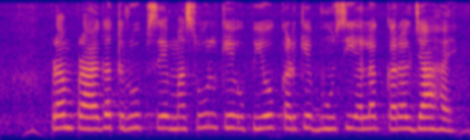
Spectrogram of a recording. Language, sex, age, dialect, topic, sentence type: Magahi, female, 18-24, Southern, agriculture, statement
